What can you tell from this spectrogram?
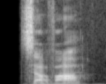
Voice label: "tsaba", Hebrew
